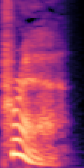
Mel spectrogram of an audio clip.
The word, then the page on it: prayer: British English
